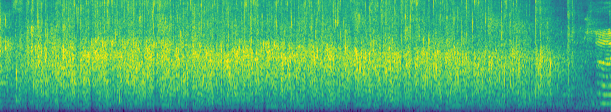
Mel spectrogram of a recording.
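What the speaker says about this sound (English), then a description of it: "So please give yourselves a round of applause." A seated audience at a civic local-government event gives a sustained round of applause, dense even clapping filling the hall for several seconds before tapering as a voice returns.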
